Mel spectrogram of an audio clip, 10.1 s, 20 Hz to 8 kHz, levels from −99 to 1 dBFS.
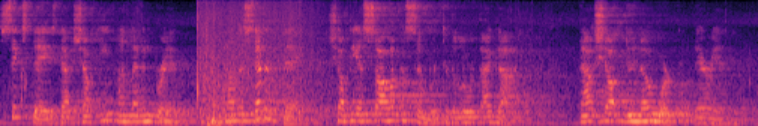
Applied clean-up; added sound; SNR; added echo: none; Cricket / Waves, surf; 11 dB; reverberation time 2.7 s.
